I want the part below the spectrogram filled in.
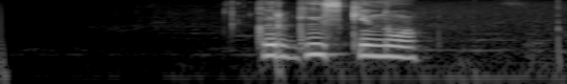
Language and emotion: Russian, neutral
